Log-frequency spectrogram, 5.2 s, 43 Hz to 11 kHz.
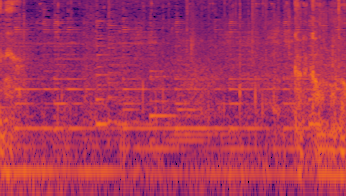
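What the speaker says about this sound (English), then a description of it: "Gotta calm all the horses before they wake the guards." Horses in The Witcher 3 video game snort, whinny and clop their hooves in a stable, layered over steady game music and ambience, close but fairly quiet.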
